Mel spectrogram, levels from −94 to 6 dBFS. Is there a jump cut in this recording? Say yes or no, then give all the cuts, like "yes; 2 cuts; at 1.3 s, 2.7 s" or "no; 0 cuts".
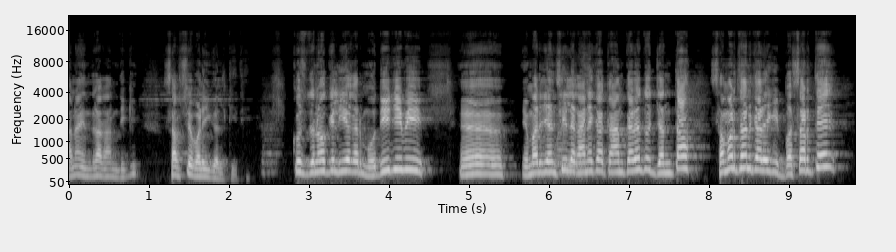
yes; 1 cut; at 2.6 s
